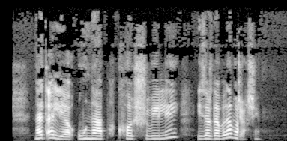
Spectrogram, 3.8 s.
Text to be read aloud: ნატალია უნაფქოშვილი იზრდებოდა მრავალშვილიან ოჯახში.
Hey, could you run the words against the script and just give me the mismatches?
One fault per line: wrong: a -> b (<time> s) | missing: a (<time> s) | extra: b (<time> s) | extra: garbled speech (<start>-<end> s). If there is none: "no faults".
missing: მრავალშვილიან (3.1 s)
